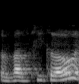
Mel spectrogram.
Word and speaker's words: Veuve Clicquot: So note the pronunciation, by the way, is Veuve Clicquot. It rhymes with love was the trick I was told here.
